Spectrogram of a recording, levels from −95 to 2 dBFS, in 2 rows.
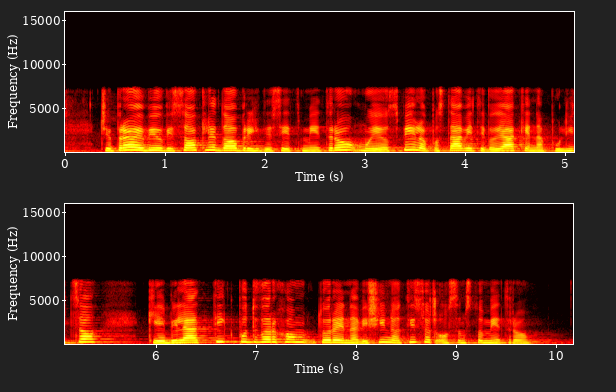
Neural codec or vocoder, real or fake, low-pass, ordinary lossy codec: none; real; 7.2 kHz; MP3, 96 kbps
